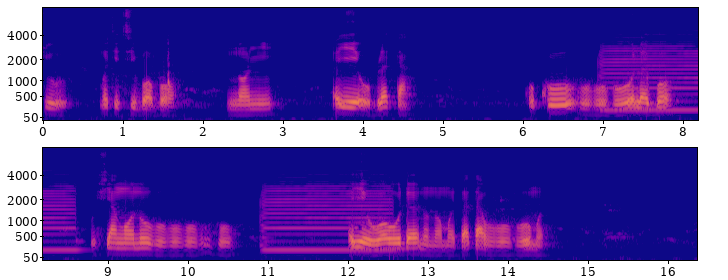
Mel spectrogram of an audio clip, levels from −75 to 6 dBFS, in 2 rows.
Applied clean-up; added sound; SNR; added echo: none; Wind instrument, woodwind instrument; 14 dB; none.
